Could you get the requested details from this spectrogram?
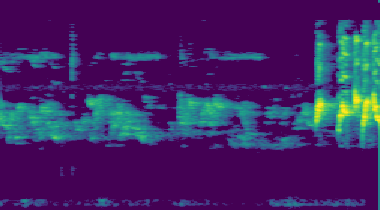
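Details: Red-whiskered bulbul song used for training caged birds, starting with a low, soft rambling warble that ends in a loud burst of quick, bright notes.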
